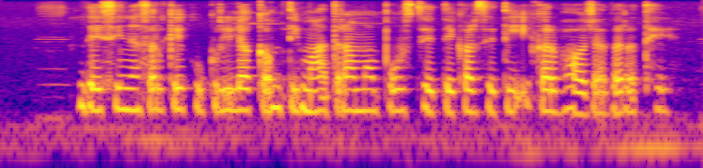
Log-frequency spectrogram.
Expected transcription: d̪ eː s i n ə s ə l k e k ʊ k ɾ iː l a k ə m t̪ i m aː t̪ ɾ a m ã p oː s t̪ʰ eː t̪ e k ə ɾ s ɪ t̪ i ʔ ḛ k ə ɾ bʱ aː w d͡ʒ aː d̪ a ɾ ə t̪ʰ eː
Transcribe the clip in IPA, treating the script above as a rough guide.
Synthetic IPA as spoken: d̪ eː s i n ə s ə l k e k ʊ k ɾ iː l a k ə m t̪ i m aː t̪ ɾ a m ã p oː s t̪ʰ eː t̪ e k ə ɾ s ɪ t̪ i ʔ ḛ k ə ɾ bʱ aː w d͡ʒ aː d̪ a ɾ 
